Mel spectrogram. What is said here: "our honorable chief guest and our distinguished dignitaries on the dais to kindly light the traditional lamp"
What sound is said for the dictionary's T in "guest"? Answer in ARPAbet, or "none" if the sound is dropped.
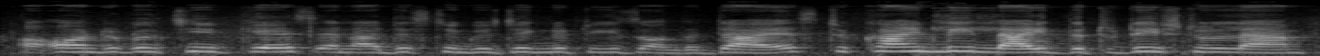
none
